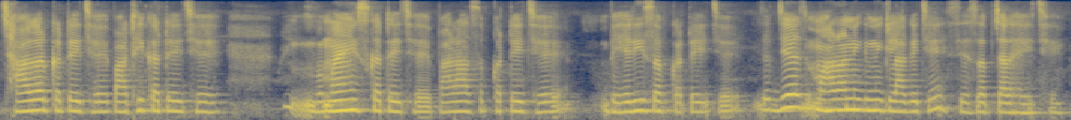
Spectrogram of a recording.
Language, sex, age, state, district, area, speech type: Maithili, female, 18-30, Bihar, Saharsa, rural, spontaneous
